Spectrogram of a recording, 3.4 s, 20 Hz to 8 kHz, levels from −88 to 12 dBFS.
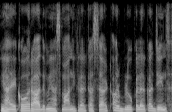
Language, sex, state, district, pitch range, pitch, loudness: Hindi, male, Jharkhand, Garhwa, 115-140 Hz, 125 Hz, -18 LUFS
